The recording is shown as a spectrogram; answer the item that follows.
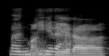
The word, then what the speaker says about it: Mangueira: Mangueira, yeah.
